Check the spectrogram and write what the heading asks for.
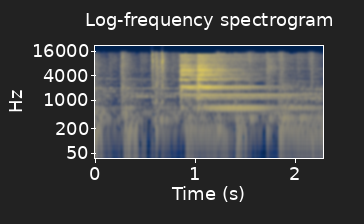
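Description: Subscribe-button animation sound effects over background music: two quick clicks, then a bright bell chime a little under a second in that rings and slowly fades.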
